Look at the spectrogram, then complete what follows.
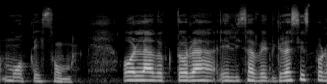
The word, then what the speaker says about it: Motezuma: se llama ópera motezuma y no lo estamos pronunciando mal Lo que pasa es que los europeos no pueden decir Moctezuma Entonces se llama motezuma Hola doctora Elizabeth Gracias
